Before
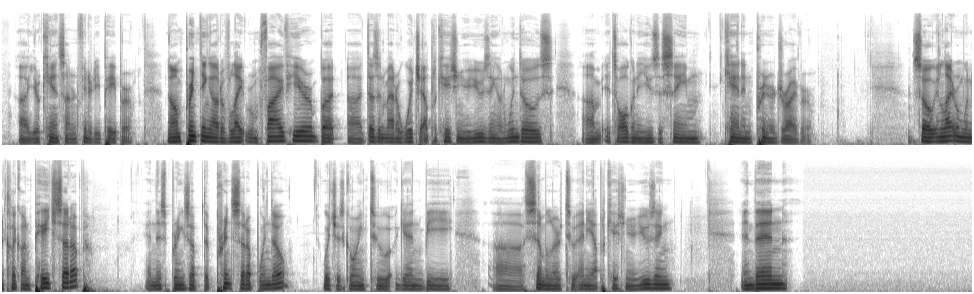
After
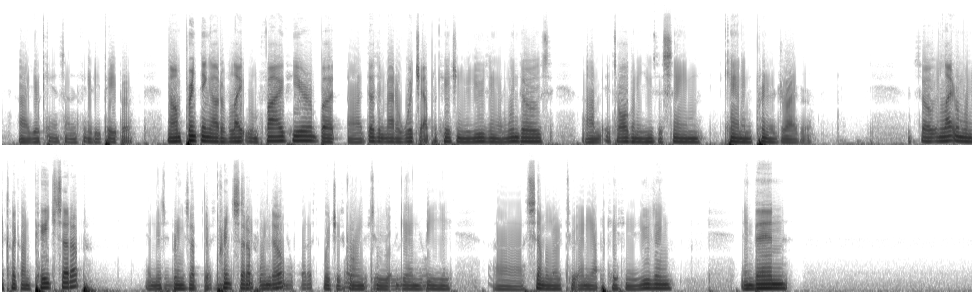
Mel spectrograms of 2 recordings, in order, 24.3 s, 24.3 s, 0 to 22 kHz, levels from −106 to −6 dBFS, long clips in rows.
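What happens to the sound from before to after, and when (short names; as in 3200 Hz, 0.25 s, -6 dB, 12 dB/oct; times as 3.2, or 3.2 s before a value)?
0.55–1.07 compressor 16:1, threshold -31 dBFS
11.36–11.87 fade in, from -12.5 dB
13.18–17.66 reverse delay 0.473 s, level -11 dB
whole clip: Wiener smoothing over 41 samples; tilt -2 dB/oct; gain -3 dB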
